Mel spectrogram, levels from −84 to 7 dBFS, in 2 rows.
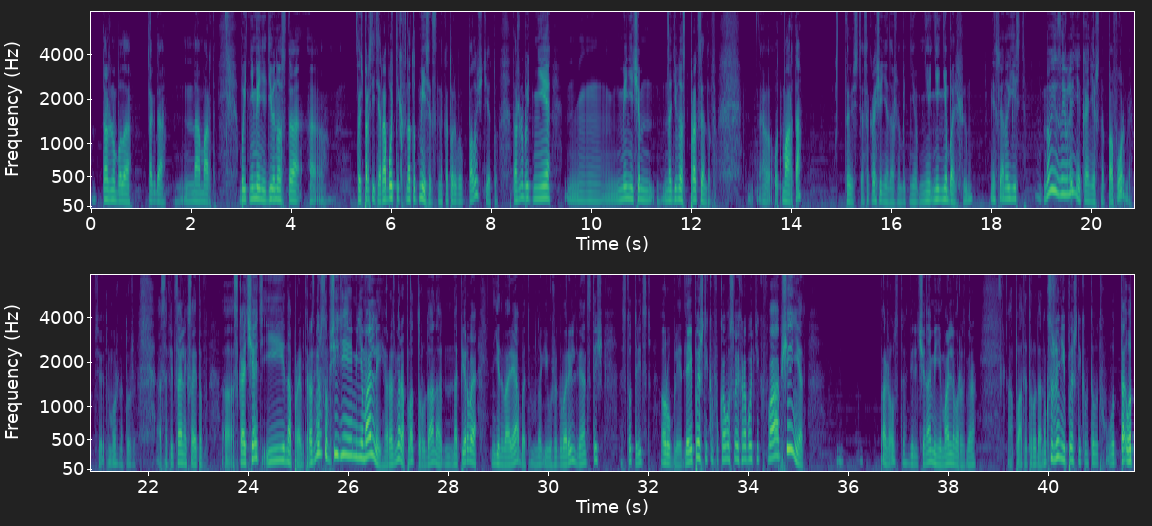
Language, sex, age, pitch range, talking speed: Russian, male, 20-39, 125-180 Hz, 135 wpm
